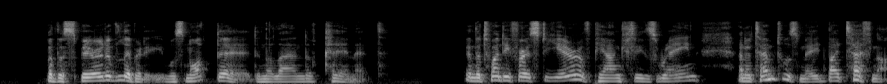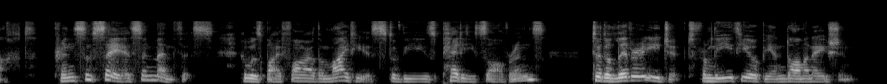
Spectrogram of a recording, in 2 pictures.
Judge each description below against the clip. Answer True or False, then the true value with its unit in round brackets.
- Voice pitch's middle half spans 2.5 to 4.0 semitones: False (5.0 semitones)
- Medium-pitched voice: True (150 Hz)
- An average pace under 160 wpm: False (165 wpm)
